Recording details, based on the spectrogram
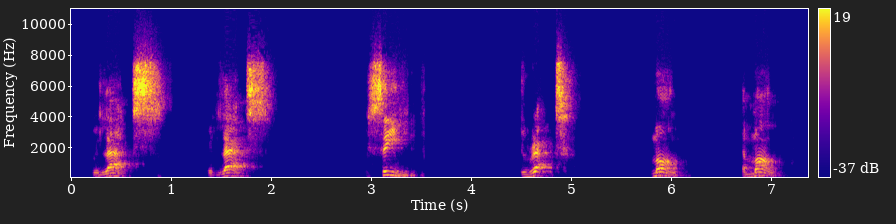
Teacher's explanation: the stress will be on the second syllable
